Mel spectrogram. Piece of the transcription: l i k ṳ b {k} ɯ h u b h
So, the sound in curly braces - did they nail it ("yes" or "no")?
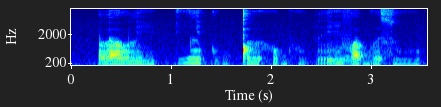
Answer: no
